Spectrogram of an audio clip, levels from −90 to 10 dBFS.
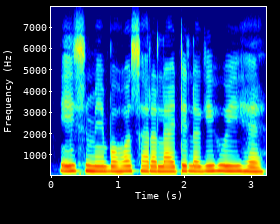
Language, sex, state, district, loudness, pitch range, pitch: Hindi, female, Jharkhand, Palamu, -11 LUFS, 220-235 Hz, 230 Hz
